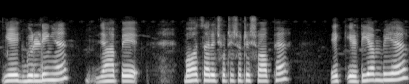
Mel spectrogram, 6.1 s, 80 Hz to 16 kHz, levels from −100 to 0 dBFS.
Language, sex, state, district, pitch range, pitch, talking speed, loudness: Maithili, female, Bihar, Samastipur, 230-265 Hz, 240 Hz, 145 wpm, -16 LUFS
